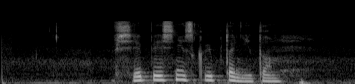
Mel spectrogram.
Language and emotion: Russian, neutral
